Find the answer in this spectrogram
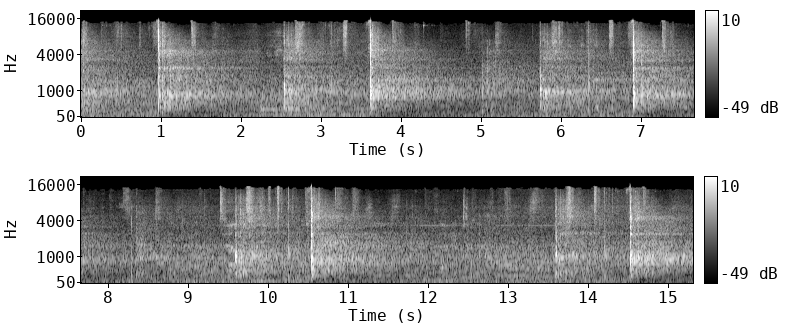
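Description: Tennis rally in an indoor hall: sharp strikes of racket on ball about every three seconds, with softer ball bounces between, each followed by the hall's echo.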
